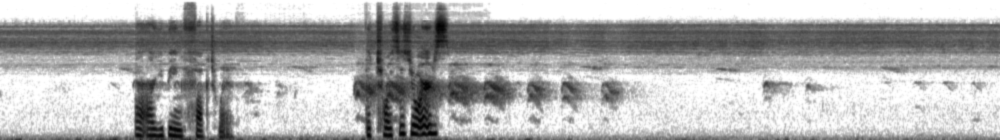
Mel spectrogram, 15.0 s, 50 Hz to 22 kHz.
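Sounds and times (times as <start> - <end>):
crows cawing: 6.7 - 9.3.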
